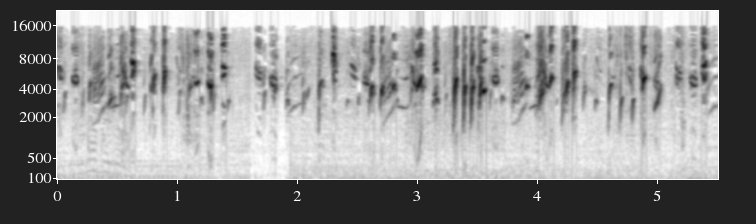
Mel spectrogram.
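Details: European goldfinch song meant to excite other goldfinches: varied, fast twittering with sweeping slurred notes and metallic chips, loud and busy throughout, a low hum behind.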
